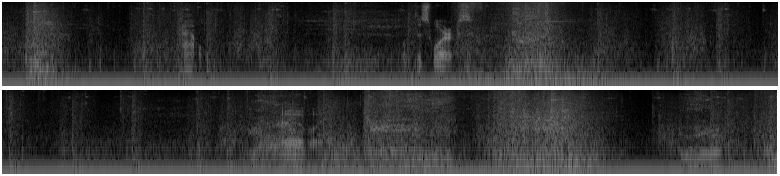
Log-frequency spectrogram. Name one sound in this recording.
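Metal weapons clash and strike a shield in a fight.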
